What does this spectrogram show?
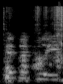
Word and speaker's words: Hippocleides: the man who was about to win, Hippocleides, Hippocles, that's how it's pronounced.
